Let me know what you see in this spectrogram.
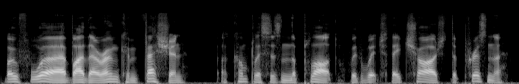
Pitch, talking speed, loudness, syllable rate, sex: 105 Hz, 185 wpm, -19 LUFS, 5.4 syllables/s, male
